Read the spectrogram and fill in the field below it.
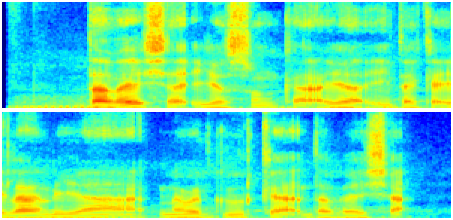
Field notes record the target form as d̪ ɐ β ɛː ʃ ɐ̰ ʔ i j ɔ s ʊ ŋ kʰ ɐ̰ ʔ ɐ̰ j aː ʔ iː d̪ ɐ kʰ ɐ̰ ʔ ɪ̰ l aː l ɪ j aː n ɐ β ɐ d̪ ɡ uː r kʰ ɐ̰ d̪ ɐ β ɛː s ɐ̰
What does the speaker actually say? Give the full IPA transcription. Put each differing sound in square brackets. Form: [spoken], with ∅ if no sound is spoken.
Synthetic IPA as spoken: d̪ ɐ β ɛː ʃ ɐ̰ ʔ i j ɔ s ʊ ŋ kʰ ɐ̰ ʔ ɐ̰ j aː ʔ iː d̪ ɐ kʰ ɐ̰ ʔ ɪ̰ l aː l ɪ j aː n ɐ β ɐ d̪ ɡ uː r kʰ ɐ̰ d̪ ɐ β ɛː [ʃ] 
